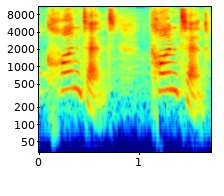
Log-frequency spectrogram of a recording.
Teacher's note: keep in mind, stress goes on the first syllable, content.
